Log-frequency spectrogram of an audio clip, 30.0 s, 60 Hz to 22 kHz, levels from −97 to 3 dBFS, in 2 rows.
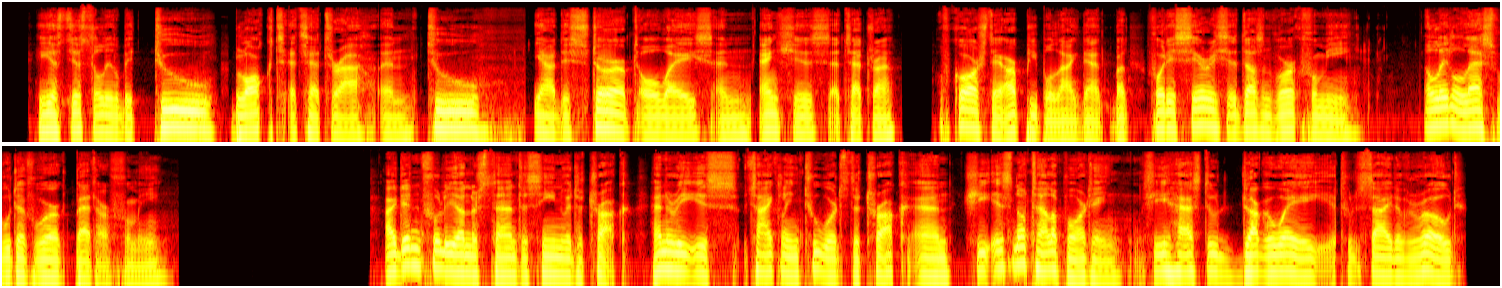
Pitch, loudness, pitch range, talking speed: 100 Hz, -18 LUFS, 90-110 Hz, 145 wpm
